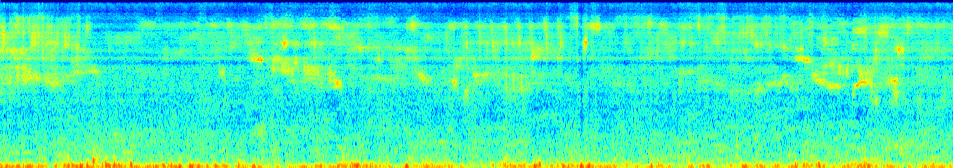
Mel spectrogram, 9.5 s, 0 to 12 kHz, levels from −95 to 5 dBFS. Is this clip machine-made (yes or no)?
yes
